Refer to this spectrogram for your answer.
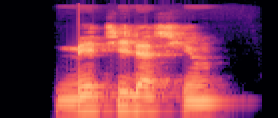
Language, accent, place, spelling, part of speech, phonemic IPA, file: French, France, Lyon, méthylation, noun, /me.ti.la.sjɔ̃/, LL-Q150 (fra)-méthylation.wav
- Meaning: methylation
